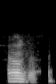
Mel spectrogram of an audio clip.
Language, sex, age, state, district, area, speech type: Kannada, male, 18-30, Karnataka, Koppal, rural, conversation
